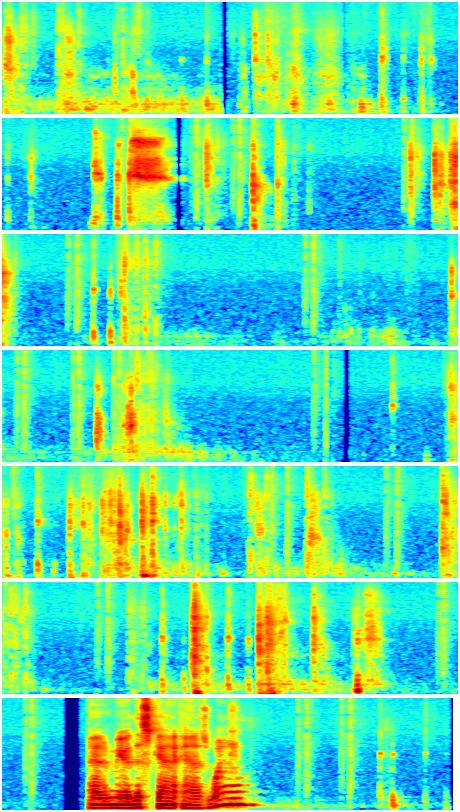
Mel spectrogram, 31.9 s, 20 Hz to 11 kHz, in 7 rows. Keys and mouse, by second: 0.5 ctrl+z, 1.2 ctrl+z, 8.5 f, 8.8 g, 10.2 g, 13.7 click, 14.9 g, 18.4-19.5 drag, 19.5 KP_3, 20.0-22.5 drag, 20.0 z, 20.6 b, 21.1 g, 22.5-23.6 right drag, 22.5 a, 22.8 r, 23.6 click, 23.9 z, 24.2-31.5 right drag, 24.6 Tab, 25.4 ctrl+s, 27.1-31.5 drag, 27.1-31.5 middle drag, 31.8 click, 31.8 middle click, 31.8 right click.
